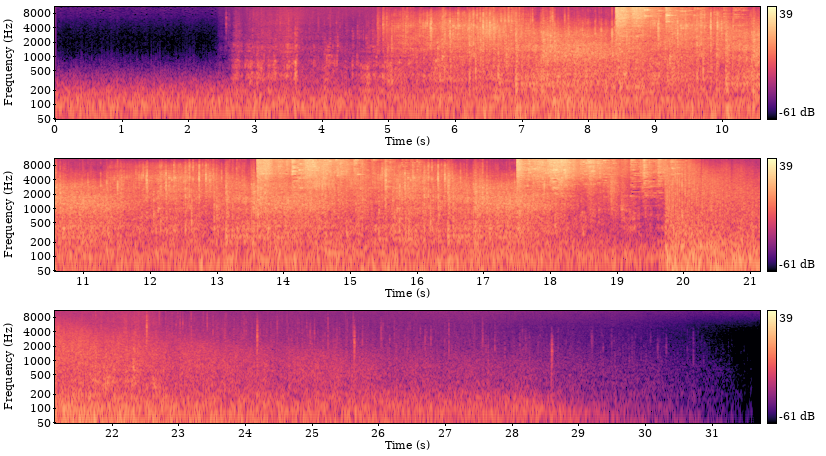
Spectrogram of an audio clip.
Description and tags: A custom sound effect I created for a production of "Nightfall with Edgar Allan Poe."
This sound is intended to serve as the audio of the moment the House of Usher "falls."
collapse, poe, destruction, house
